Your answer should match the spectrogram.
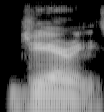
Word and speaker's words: Jere: Nice to meet you, Manny, from Jer, pronounced Jerry. So it's actually written J-E-R-E.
